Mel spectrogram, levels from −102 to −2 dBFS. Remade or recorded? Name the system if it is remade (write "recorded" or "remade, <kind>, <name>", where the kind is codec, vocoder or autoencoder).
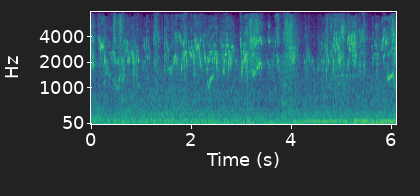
recorded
